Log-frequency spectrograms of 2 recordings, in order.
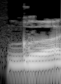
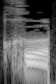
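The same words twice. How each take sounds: First: गुआ with a voiced hard g; falling गुआ with a hard g; g, not kh. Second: खुआ with a throaty, airy kh; falling खुआ with friction at the start; kh, not g. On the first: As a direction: open गुआ on a clean g, no friction. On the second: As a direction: open खुआ on a scraped खे sound. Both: Shown as a demonstration. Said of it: "गुआ था".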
